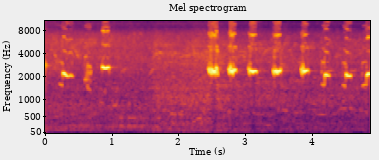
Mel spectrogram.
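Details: Greater green leafbird in song used to bait rival leafbirds: scattered whistles early on, then a regular series of strong, sharp whistled notes roughly every third of a second.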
